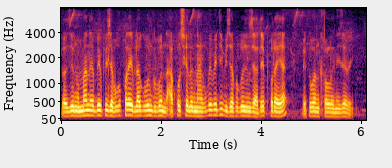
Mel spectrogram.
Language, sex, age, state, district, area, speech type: Bodo, male, 30-45, Assam, Baksa, rural, spontaneous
